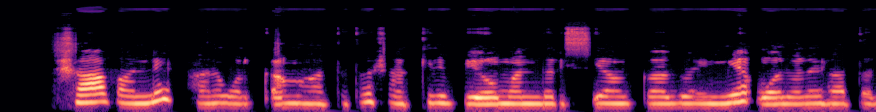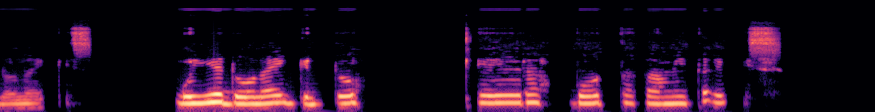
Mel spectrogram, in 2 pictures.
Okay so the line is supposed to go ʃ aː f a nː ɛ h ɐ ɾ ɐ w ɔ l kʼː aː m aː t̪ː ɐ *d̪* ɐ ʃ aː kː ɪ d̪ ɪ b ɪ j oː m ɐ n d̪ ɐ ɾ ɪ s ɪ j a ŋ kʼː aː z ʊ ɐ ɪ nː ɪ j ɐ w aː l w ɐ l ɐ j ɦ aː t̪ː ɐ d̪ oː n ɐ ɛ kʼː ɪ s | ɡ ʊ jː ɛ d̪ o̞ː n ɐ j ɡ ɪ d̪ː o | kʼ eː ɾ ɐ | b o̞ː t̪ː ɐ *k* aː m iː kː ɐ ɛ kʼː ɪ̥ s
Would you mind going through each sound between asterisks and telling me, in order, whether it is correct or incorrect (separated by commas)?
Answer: incorrect, correct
